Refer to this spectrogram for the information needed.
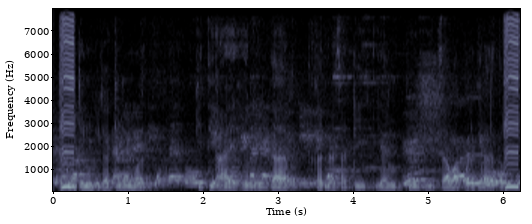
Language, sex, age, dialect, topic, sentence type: Marathi, male, 25-30, Varhadi, banking, statement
